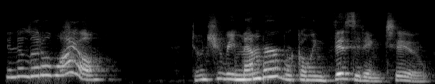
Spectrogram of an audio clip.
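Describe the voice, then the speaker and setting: A woman playing a gentle, anxious housekeeper who protects a child, hesitant and soothing, in old-time radio drama style. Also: a little high, huge pitch swings, normal speed. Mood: wistful, tender.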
